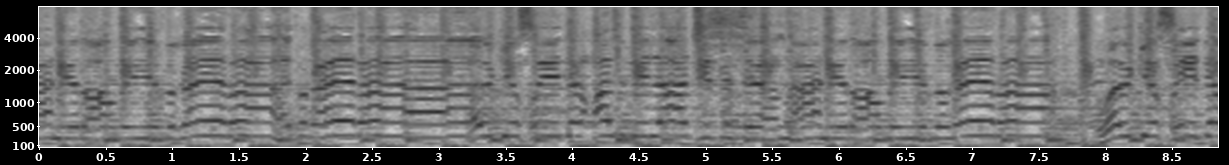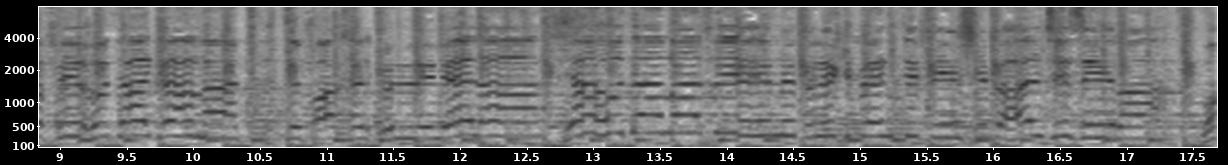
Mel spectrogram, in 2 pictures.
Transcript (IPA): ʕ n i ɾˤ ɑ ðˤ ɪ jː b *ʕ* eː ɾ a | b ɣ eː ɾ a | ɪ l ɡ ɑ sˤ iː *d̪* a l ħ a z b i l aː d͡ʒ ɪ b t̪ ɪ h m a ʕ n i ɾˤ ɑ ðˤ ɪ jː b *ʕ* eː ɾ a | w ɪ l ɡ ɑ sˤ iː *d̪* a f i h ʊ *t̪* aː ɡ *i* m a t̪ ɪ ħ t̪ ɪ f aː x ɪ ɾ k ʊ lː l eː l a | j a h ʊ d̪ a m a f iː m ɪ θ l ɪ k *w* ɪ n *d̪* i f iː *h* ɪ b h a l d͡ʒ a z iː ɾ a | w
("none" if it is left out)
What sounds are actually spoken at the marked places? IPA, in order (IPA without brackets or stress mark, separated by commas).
ɣ, d̪, ɣ, d̪, d̪, a, b, t̪, ʃ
